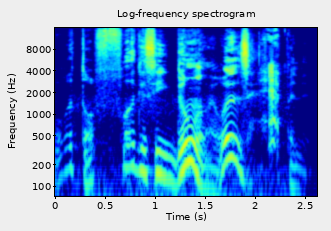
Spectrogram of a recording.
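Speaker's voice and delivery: put-on soft, low-key panic, a little bewildered. Retelling own reaction as a friend freaks out: imitating own panic. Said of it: "panicking a little bit 'cause I'm like".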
